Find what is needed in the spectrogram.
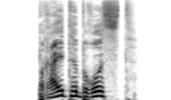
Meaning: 1. self-confidence; being sure of victory 2. Used other than figuratively or idiomatically: see breit, Brust
- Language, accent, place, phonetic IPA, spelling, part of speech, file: German, Germany, Berlin, [ˈbʁaɪ̯tə ˈbʁʊst], breite Brust, phrase, De-breite Brust.ogg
